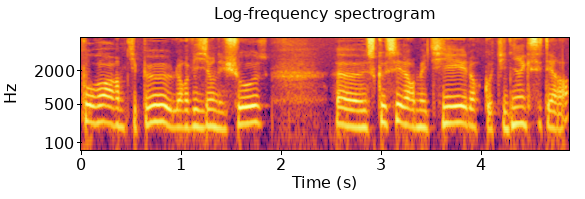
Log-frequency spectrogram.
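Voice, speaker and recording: With a fairly high pitch, a woman speaks in a dark, mellow tone at a fairly slow pace and with fairly even intonation. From Brittany, France. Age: 20s. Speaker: communication student and video maker. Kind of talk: project presentation to camera. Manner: hesitant, many fillers.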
